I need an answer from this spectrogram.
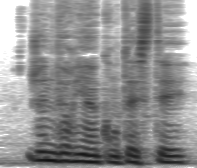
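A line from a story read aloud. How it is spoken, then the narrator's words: Whimpering. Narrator (French): dit en pleurnichant le cousin Henry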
